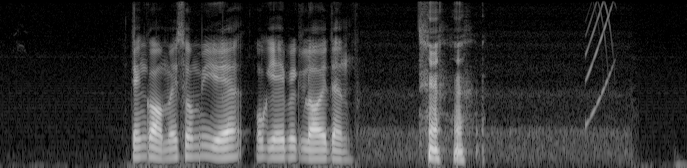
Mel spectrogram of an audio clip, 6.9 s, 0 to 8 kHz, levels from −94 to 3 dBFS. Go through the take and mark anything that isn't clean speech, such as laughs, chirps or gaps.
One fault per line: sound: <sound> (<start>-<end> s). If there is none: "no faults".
sound: laugh (4.2-4.9 s)
sound: chirp (5.9-6.2 s)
